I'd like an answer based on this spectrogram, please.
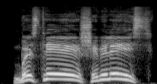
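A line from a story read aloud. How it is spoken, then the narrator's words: Shouted. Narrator (Russian): кричал Евдокимов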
